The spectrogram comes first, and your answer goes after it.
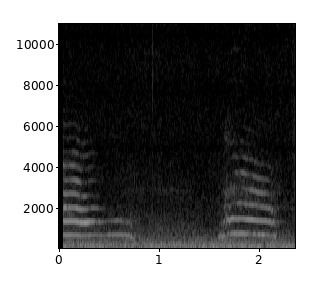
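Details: Manx cat outdoors reacting to the cold: two clear, drawn-out meows, each under a second, with bright even harmonics and a slight falling end, over steady low rumbling background noise.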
